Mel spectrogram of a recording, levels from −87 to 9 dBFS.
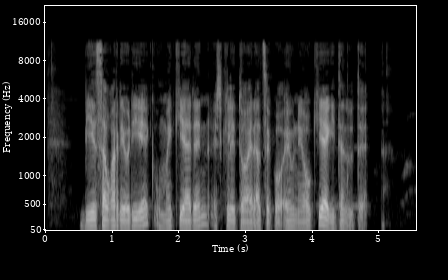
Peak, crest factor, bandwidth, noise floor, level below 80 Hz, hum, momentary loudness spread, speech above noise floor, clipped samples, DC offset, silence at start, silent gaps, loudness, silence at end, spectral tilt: -2 dBFS; 24 dB; 11.5 kHz; -59 dBFS; -58 dBFS; none; 11 LU; 34 dB; under 0.1%; under 0.1%; 0.55 s; none; -25 LUFS; 0.5 s; -4.5 dB/octave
